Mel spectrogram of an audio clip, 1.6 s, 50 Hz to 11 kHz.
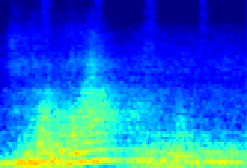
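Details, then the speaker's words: Drift-car Z V6 after correcting two backwards-wired ignition coils, now firing on all six cylinders: engine blips up in a clean rising note and drops back to a smooth, even run with no stumble or miss, normal revving. "it actually had two ignition coils wired backwards so it was running on four cylinders this is what it sounds like running on all"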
